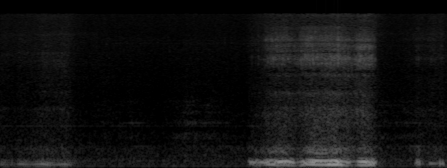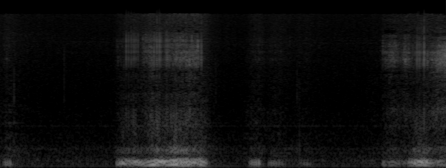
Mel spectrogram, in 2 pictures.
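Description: Low rumbling snores on each breath, separated by quiet pauses; a sleeping puppy snoring.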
